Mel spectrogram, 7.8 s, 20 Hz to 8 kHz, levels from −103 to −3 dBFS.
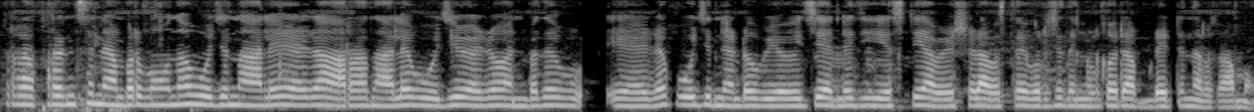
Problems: none marked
